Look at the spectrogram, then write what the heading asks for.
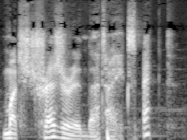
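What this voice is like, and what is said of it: Put-on German accent, not convincing. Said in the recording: “I didn't do it justice right there ... he is Zemnian ... So that was supposed to be a German accent.”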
